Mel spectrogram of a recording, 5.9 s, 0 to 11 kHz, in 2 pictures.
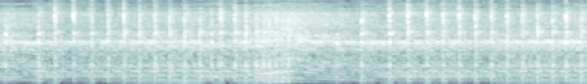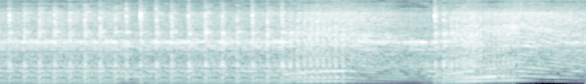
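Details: Husqvarna 550XP chainsaw test run after bar-oiling repair: two-stroke buzz revving up and dropping back cleanly several times, crisp throttle response and steady high-speed note. Runs healthy.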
